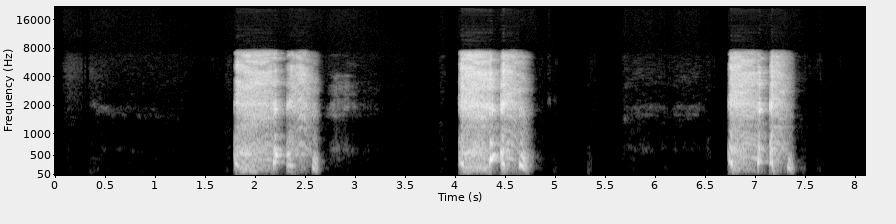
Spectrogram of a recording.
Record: {"three_cough_length": "8.1 s", "three_cough_amplitude": 27658, "three_cough_signal_mean_std_ratio": 0.36, "survey_phase": "beta (2021-08-13 to 2022-03-07)", "age": "18-44", "gender": "Female", "wearing_mask": "No", "symptom_cough_any": true, "symptom_new_continuous_cough": true, "symptom_sore_throat": true, "symptom_fatigue": true, "symptom_headache": true, "symptom_onset": "3 days", "smoker_status": "Never smoked", "respiratory_condition_asthma": false, "respiratory_condition_other": false, "recruitment_source": "Test and Trace", "submission_delay": "1 day", "covid_test_result": "Positive", "covid_test_method": "ePCR"}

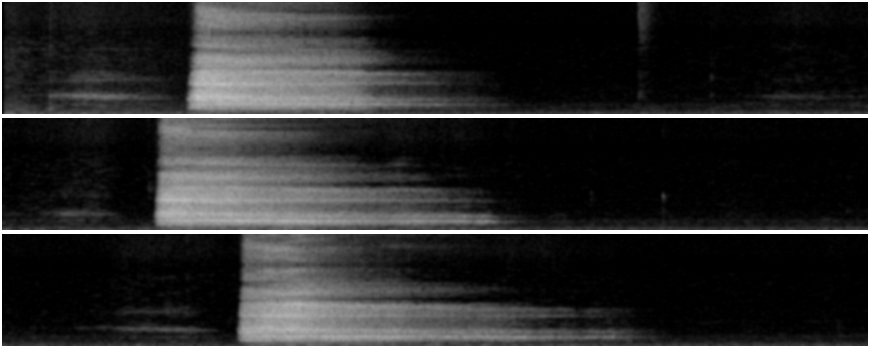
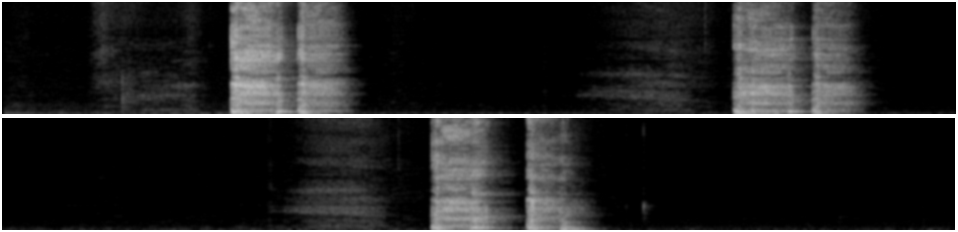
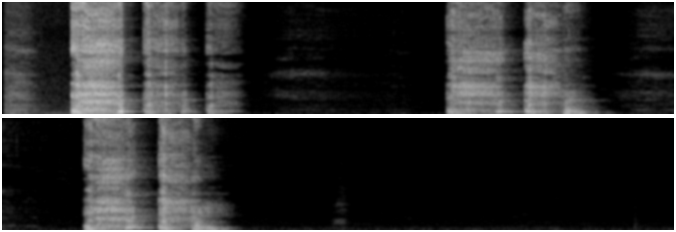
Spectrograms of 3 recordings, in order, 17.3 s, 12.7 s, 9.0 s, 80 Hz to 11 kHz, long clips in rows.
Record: {"exhalation_length": "17.3 s", "exhalation_amplitude": 32768, "exhalation_signal_mean_std_ratio": 0.37, "three_cough_length": "12.7 s", "three_cough_amplitude": 32768, "three_cough_signal_mean_std_ratio": 0.3, "cough_length": "9.0 s", "cough_amplitude": 32768, "cough_signal_mean_std_ratio": 0.32, "survey_phase": "beta (2021-08-13 to 2022-03-07)", "age": "18-44", "gender": "Female", "wearing_mask": "No", "symptom_cough_any": true, "symptom_fatigue": true, "symptom_fever_high_temperature": true, "symptom_onset": "2 days", "smoker_status": "Never smoked", "respiratory_condition_asthma": true, "respiratory_condition_other": false, "recruitment_source": "Test and Trace", "submission_delay": "1 day", "covid_test_result": "Positive", "covid_test_method": "RT-qPCR"}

